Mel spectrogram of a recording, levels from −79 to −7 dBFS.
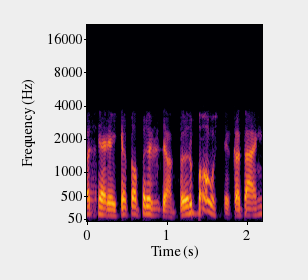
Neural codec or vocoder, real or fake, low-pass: codec, 16 kHz, 4 kbps, FunCodec, trained on LibriTTS, 50 frames a second; fake; 7.2 kHz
